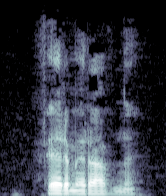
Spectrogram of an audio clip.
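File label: "фермеравны", Komi, male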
